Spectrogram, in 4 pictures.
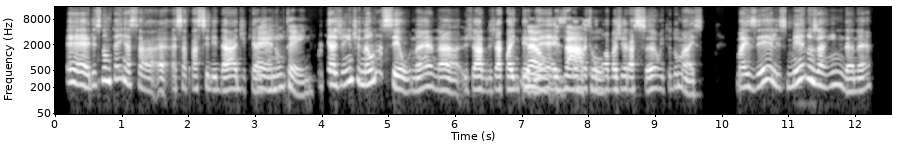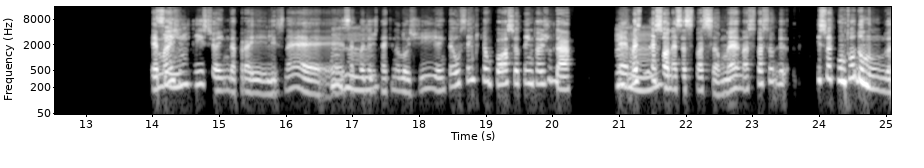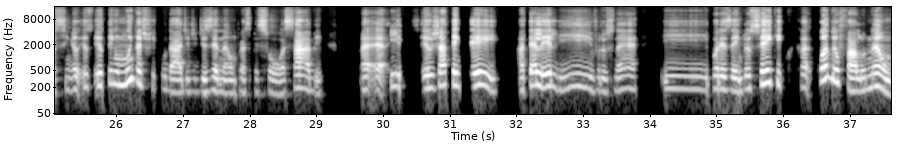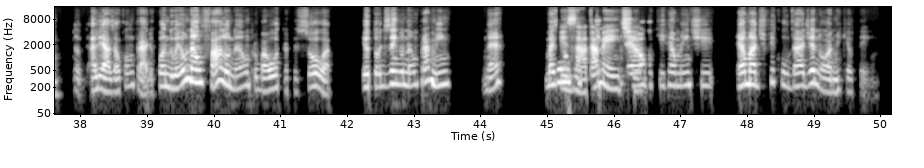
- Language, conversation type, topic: Portuguese, advice, Como posso definir limites claros sobre a minha disponibilidade?
- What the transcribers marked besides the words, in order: tapping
